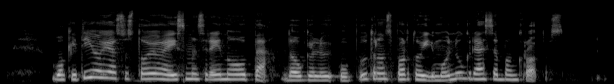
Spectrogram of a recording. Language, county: Lithuanian, Marijampolė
